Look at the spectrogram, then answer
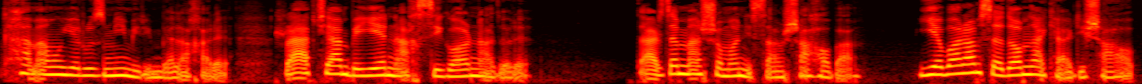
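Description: A cocky teenage boy in an audio story, voiced by the woman who reads it. He speaks casually and teases a little, at mid pitch with a light gravelly edge. The recording is close and dry. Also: no room sound, close to an everyday voice. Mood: teasing. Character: teasing, self-assured teenage boy.

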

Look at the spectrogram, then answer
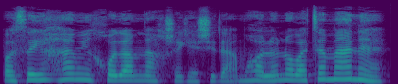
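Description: A treacherous shape-shifter who serves a dark lord, sneering and menacing, voiced by a woman. The tone is a little high but mellow. It is a storybook reading. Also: natural voice.

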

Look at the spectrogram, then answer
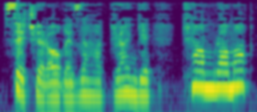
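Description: A woman reading a literary story aloud as narrator, in a gentle, expressive manner. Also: on the low side.

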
